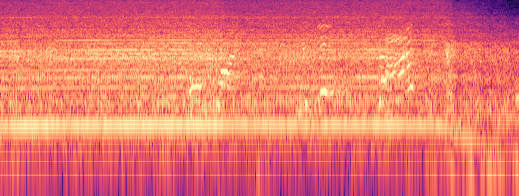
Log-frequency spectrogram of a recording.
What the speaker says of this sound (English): Okay, let's just blend it up.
